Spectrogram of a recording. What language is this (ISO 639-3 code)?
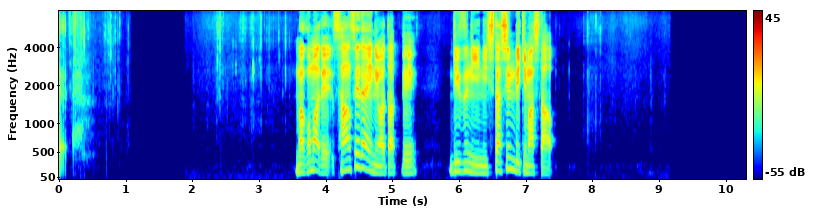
jpn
